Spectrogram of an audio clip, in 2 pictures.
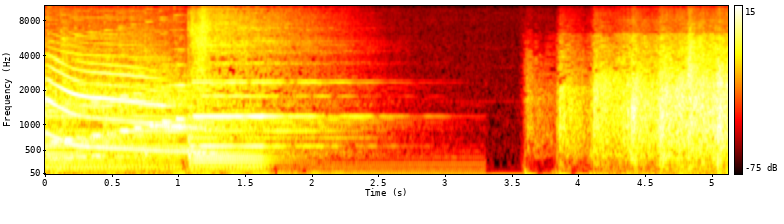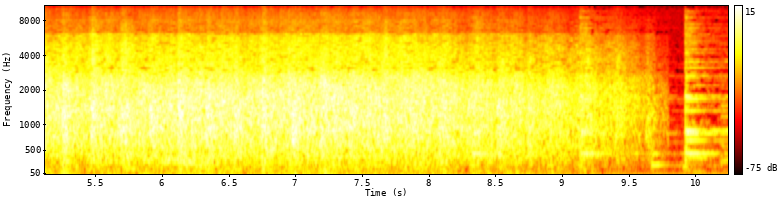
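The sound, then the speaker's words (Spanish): A cat meowing in a short run of bright, falling cries, then a brief lull, then a long, dense wash of noise like applause. “los gatitos chiquitos hacen miau, miau,”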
